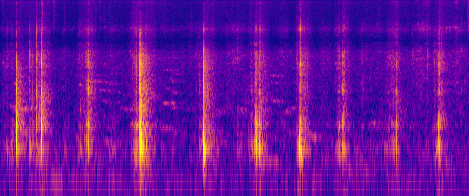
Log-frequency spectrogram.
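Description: A person chewing food with the mouth closed, a short wet crunch or click at each chew, in a steady rhythm of about one and a half chews a second.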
